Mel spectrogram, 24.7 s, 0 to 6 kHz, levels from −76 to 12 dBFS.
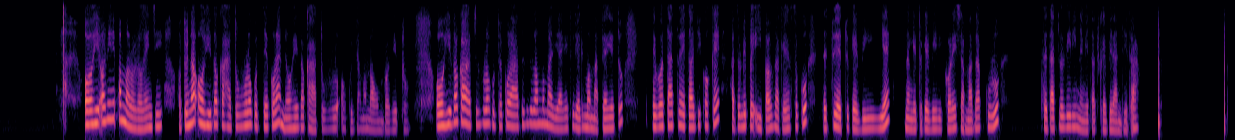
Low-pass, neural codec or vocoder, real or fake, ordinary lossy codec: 5.4 kHz; codec, 16 kHz in and 24 kHz out, 0.9 kbps, LongCat-Audio-Codec, four codebook decoder; fake; Opus, 32 kbps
